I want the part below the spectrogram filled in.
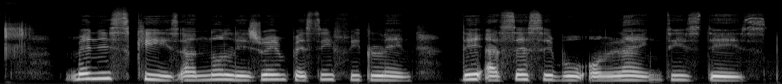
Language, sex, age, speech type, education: Nigerian Pidgin, female, 15-29, spontaneous, tertiary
